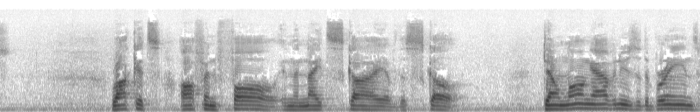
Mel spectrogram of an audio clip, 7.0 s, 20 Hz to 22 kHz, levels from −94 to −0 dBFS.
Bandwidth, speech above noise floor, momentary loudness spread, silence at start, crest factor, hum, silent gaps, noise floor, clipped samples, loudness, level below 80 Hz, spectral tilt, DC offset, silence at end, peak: 16 kHz; 25 dB; 11 LU; 0 s; 18 dB; none; none; -55 dBFS; under 0.1%; -31 LUFS; -68 dBFS; -6 dB/octave; under 0.1%; 0 s; -12 dBFS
